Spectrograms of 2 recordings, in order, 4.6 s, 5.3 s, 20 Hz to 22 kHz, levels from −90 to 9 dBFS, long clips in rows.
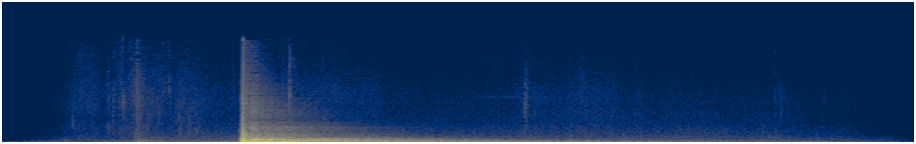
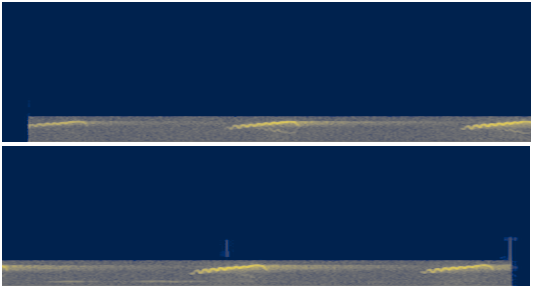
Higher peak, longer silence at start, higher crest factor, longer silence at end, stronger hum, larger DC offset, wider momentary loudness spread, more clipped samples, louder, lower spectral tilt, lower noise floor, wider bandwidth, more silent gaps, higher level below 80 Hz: about the same, -2 dBFS vs 0 dBFS; first, 1.1 s vs 0.15 s; first, 24 dB vs 16 dB; first, 1.3 s vs 0.1 s; neither; second, under 0.1% vs 1%; first, 27 LU vs 22 LU; neither; second, -21 LUFS vs -10 LUFS; first, -8 dB/octave vs -2 dB/octave; first, -61 dBFS vs -39 dBFS; first, 13 kHz vs 4.2 kHz; neither; first, -36 dBFS vs -54 dBFS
